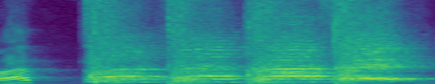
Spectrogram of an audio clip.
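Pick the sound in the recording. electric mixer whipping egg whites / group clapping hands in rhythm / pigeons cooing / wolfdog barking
group clapping hands in rhythm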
